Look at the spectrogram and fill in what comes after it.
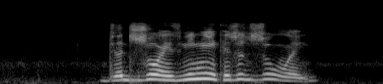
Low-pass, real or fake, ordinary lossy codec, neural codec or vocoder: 7.2 kHz; fake; Opus, 24 kbps; codec, 16 kHz, 2 kbps, FreqCodec, larger model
